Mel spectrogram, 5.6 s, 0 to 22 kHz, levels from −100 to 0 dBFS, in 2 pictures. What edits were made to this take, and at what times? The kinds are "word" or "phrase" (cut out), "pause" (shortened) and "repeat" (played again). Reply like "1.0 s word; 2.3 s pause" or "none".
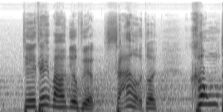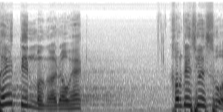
none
